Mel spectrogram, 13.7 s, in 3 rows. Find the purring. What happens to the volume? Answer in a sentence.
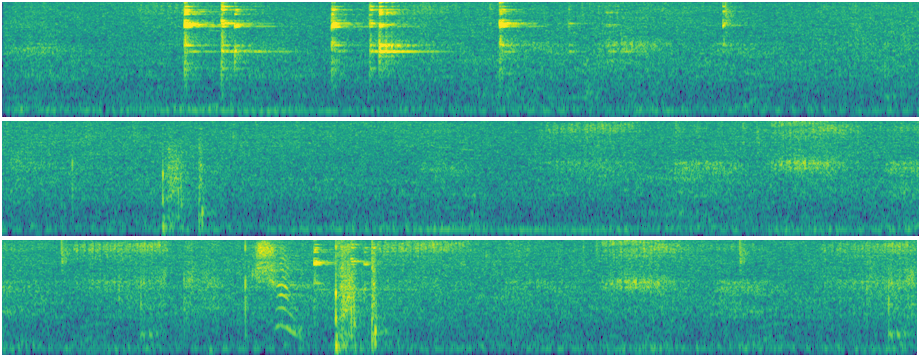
The volume of the purring goes up.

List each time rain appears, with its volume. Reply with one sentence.
The rain can be heard from 0.0 to 13.7 s, at a steady volume.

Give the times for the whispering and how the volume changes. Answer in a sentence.
You can't hear the whispering here.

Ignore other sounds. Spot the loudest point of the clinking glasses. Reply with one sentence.
The loudest moment of the clinking glasses is at 1 second.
